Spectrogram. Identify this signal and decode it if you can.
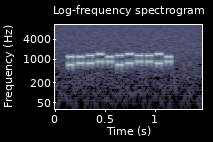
DTMF, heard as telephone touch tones, dialled by machine, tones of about 50 ms. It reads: 14597268867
